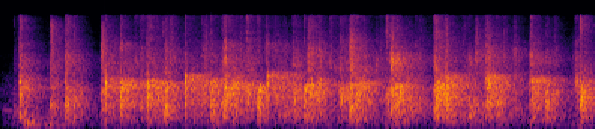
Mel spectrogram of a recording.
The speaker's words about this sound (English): So, please give him a warm round of applause.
